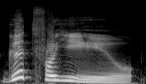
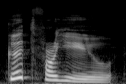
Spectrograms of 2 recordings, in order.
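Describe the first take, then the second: First: Very slow, louder ironic Good for you, you hit hard; sarcastic, stress on you. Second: Slow approving good for you. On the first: Teacher shows the ironic Good for you. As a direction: drag it out with scorn. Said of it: "带出语气来". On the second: Teacher models sincere approval of a success. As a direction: praise them sincerely, slowly. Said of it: "语气是这样的". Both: Shown as a demonstration.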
